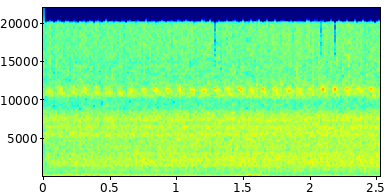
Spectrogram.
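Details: 1965 Ford Mustang V8 with Holley Sniper EFI and HyperSpark ignition, one of its first runs before radiator swap: low, even rumble with steady burble, no misses or surging; idling smoothly, AFR reading good on gauges.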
